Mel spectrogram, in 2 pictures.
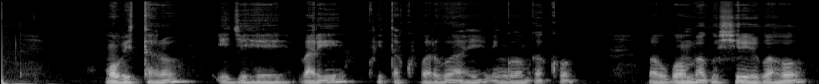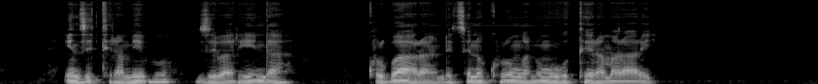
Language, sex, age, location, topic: Kinyarwanda, male, 18-24, Nyagatare, health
